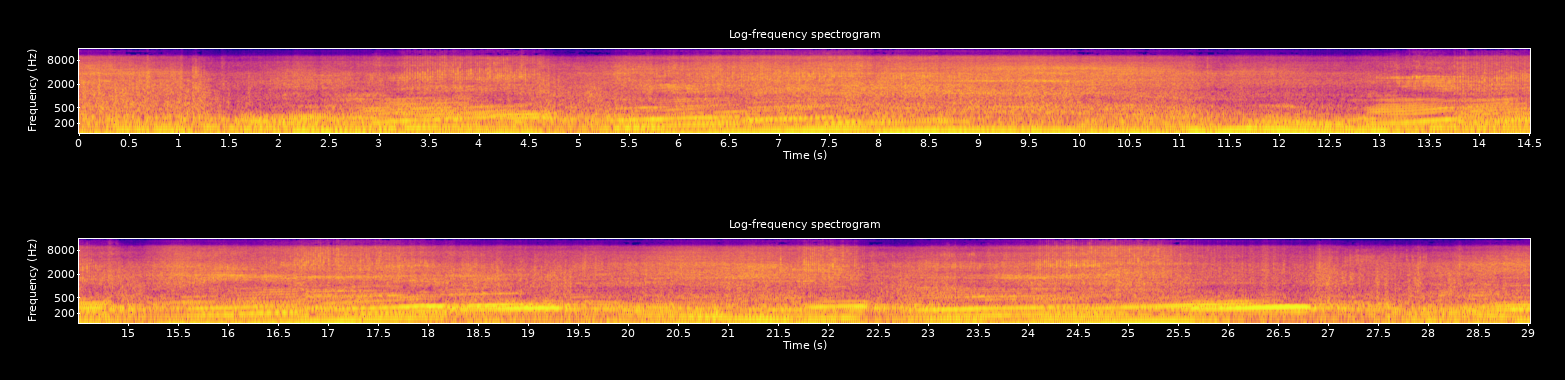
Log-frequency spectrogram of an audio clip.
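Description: Supermoto motorcycle engine heard from onboard the bike, the pitch climbing with throttle, dropping back at each upshift and falling off when slowing for the corners, again and again as it laps. Wind hiss on the microphone runs under the engine.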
